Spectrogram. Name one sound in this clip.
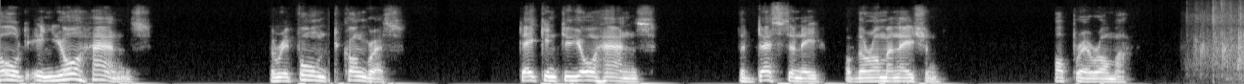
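An elderly man speaks calmly and haltingly over an online call.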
